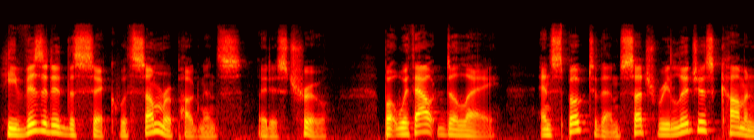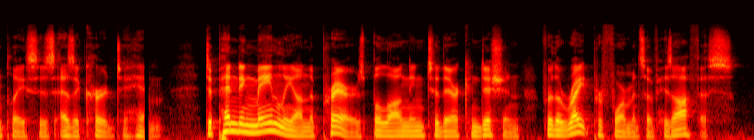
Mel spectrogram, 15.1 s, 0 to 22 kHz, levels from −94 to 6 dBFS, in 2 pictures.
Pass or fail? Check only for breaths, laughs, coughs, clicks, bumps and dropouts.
fail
